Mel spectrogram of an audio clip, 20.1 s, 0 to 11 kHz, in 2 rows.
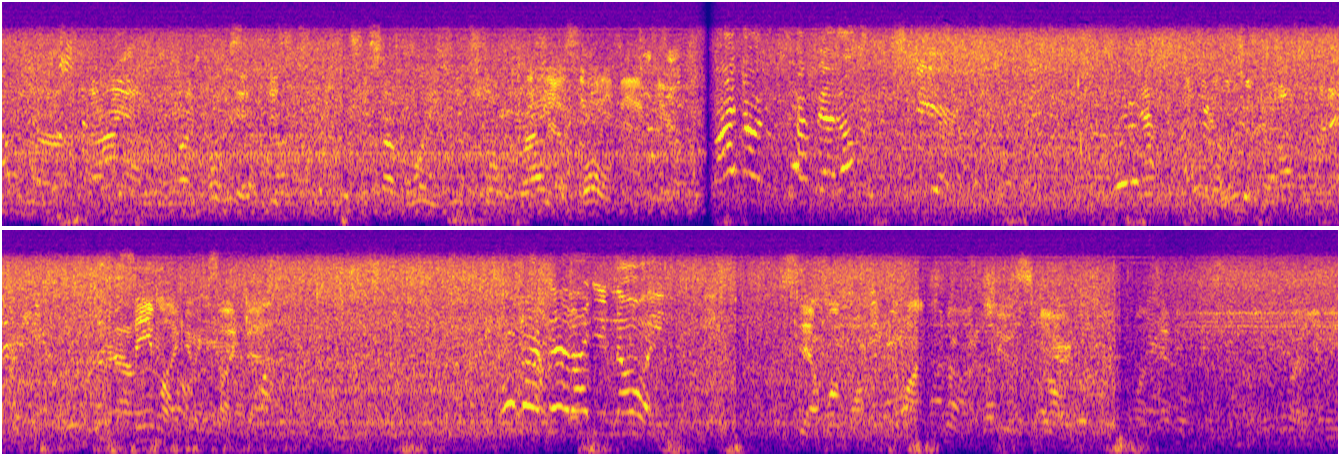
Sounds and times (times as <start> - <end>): Outside, rural or natural: 0.0 - 20.0.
